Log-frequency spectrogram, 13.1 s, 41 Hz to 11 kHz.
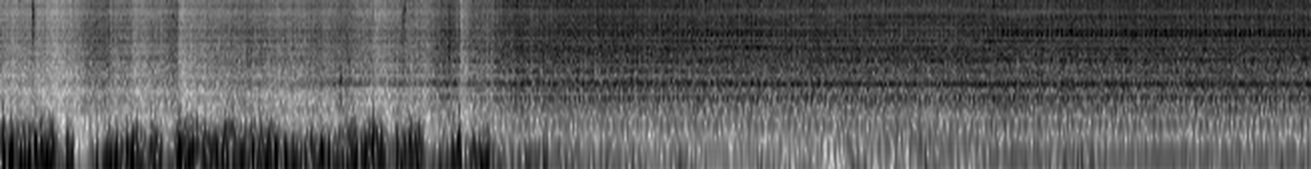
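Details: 2018 Nissan Armada SL 5.6L V8, about 38,000 miles, idling: light steady knock under the exhaust rumble; source unconfirmed, possibly related to bulletin NTB19-057. Engine knock at idle.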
